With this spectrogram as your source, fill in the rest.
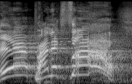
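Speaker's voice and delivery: high, slow, drawn-out shout.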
